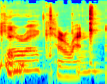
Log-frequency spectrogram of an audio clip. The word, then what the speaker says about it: Kerouac: Kerouac. – It's a combination of the names of two characters from a Jack Kerouac journal that the founder spotted when there was a Jack Kerouac exhibition at the New York Public Library.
